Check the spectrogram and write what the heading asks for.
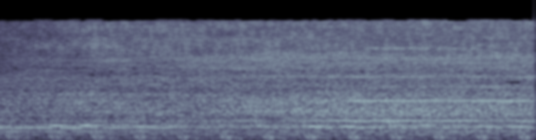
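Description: Handheld CNC router (Shaper Origin) running with its dust extractor, a steady whine over a rushing noise as it cuts small holes into a wood-and-epoxy tabletop.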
